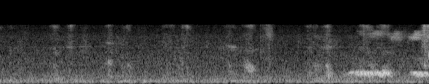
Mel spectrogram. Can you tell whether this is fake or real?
real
